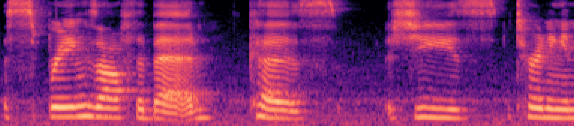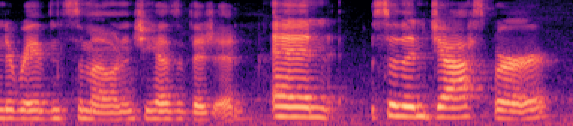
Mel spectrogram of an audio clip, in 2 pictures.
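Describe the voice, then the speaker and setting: A woman's voice: mid-range voice, steady tone, unhurried, fairly bright tone. A young American woman co-hosting a casual podcast, chatting in slangy, exclamatory, sweary language. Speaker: podcast co-host. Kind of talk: casual chat, recapping a book.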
